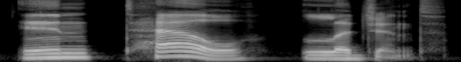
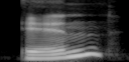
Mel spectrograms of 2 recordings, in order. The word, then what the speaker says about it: intelligent: It has 4 syllables. Where is the stress? It's on the second syllable. Tell. Intelligent. Let's say it slowly. Intelligent.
